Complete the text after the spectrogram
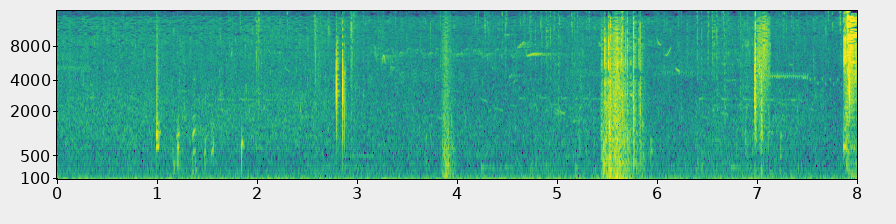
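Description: Soft game button clicks sound now and then.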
